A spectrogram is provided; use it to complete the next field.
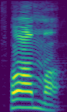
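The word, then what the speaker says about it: farm: आर के बाद क्या है? एम। ये क्या है? कंसोनेंट है। क्या है बच्चों? कंसोनेंट। तो इट हैज टू be kept silent. इसको क्या रखना है? साइलेंट। क्या बोलेंगे इसको? फॉर्म।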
